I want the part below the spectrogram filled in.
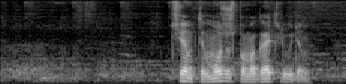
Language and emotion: Russian, neutral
